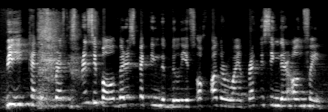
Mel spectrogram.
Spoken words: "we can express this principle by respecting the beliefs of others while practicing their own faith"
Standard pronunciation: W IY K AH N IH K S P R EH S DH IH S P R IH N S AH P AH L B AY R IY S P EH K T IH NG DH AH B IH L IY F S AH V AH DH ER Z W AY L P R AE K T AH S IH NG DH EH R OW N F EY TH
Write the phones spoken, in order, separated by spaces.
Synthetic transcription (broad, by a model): W IY K AH N IH K S P R EH S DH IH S P R IH N S AH P AH L B AY R IY S P EH K T IH NG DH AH B IH L IY F S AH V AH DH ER W AY L P R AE K T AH S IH NG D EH R OW N F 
